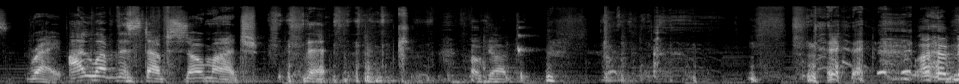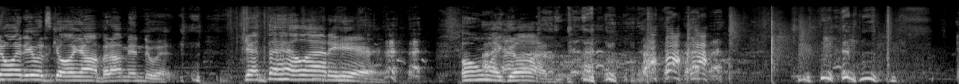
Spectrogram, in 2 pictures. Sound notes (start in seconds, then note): 15.3 laughing; 16.9 applause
